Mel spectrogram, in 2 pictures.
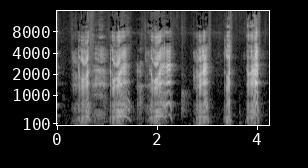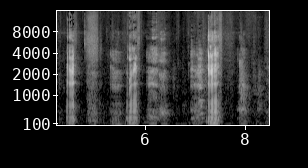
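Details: Pig in Indonesia grunting and oinking: a rapid run of short, harsh, broadband grunts, about a dozen in nine seconds, some with snorting breaths between them.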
